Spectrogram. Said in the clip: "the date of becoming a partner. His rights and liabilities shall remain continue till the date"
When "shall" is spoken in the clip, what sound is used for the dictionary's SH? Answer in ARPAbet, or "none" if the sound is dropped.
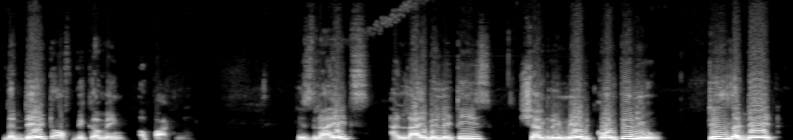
SH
